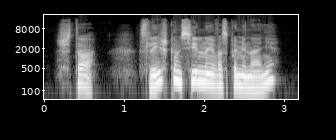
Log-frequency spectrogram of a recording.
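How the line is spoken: Soft, smiling. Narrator (Russian): Мягко улыбнулась она

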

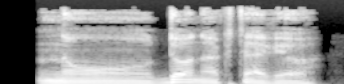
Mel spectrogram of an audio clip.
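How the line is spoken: Uncertain mumble. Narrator (Russian): неуверенно пробормотал он

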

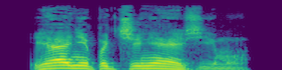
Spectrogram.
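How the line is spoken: Growled. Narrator (Russian): прорычал Скворец

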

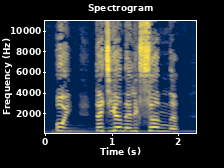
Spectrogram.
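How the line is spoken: Squeaking. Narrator (Russian): запищал Роберт

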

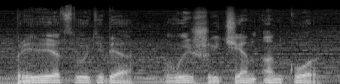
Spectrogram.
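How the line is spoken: Muffled grumble. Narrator (Russian): Глухо буркнул в бороду кузнец Каблан

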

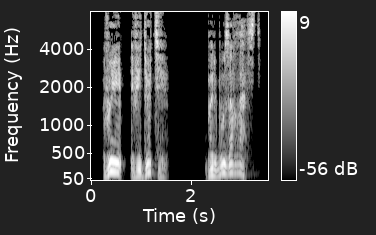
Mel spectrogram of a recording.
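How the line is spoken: Sweet little voice. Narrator (Russian): сладким голоском продолжал Коэн

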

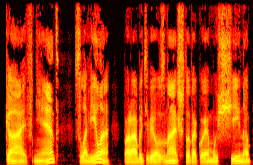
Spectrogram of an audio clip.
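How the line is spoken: Menacing mumble through teeth. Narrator (Russian): промычал сквозь зубы Макалистер

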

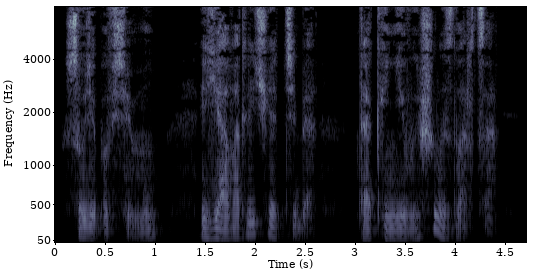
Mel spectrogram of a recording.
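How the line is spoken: Soft. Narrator (Russian): мягко сказал Карл

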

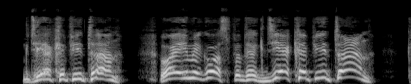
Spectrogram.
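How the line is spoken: Thin man shouting. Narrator (Russian): кричал тощий мужчина

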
